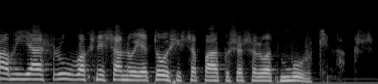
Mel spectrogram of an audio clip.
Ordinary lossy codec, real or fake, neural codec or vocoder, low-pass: MP3, 64 kbps; real; none; 10.8 kHz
